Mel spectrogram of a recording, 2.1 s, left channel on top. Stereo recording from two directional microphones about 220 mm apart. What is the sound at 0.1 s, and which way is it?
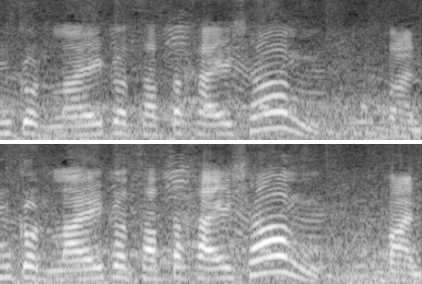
Speech, 10° right (ahead or behind).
